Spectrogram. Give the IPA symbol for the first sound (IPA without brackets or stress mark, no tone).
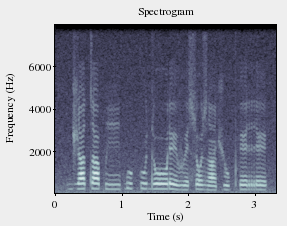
d͡ʒ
